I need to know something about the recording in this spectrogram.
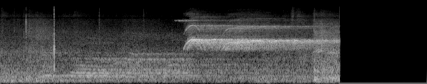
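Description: Referee's whistle blown in one long shrill blast starting about two seconds in, over players' voices and a ball knocking on the wooden floor in a large echoing sports hall. The sound cuts off suddenly after the blast.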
